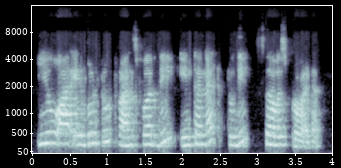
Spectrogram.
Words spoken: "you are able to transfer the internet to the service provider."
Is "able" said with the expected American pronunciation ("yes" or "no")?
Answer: yes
